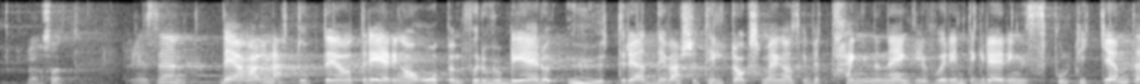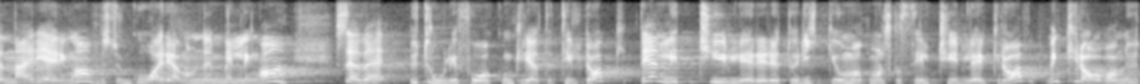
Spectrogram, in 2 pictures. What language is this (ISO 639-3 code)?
nor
